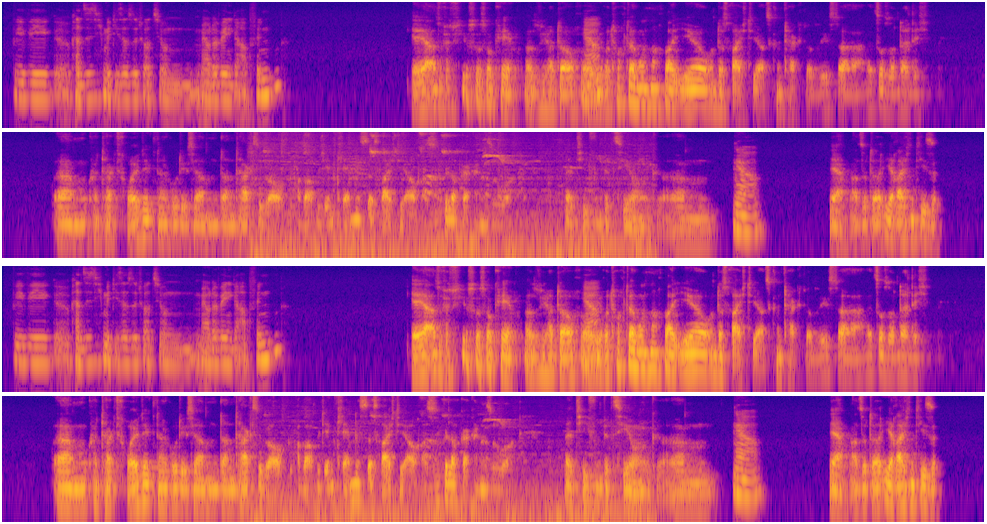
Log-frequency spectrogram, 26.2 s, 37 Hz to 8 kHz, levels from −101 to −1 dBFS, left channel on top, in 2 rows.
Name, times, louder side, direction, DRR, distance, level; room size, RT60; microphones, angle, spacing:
voice 1, 0.1-3.7 7.7-8.0 22.9-23.2, right 1 dB, 25° right, 0.9 m, -30 dB
voice 2, 5.5-12.3 13.8-20.0 20.6-22.6 24.1-25.6, right 4 dB, 70° right, 0.4 m, -24 dB
sound 1, 16.4-21.9, left 2 dB, 75° left, 0.8 m, -36 dB
3.0 x 2.7 x 2.3 m
head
